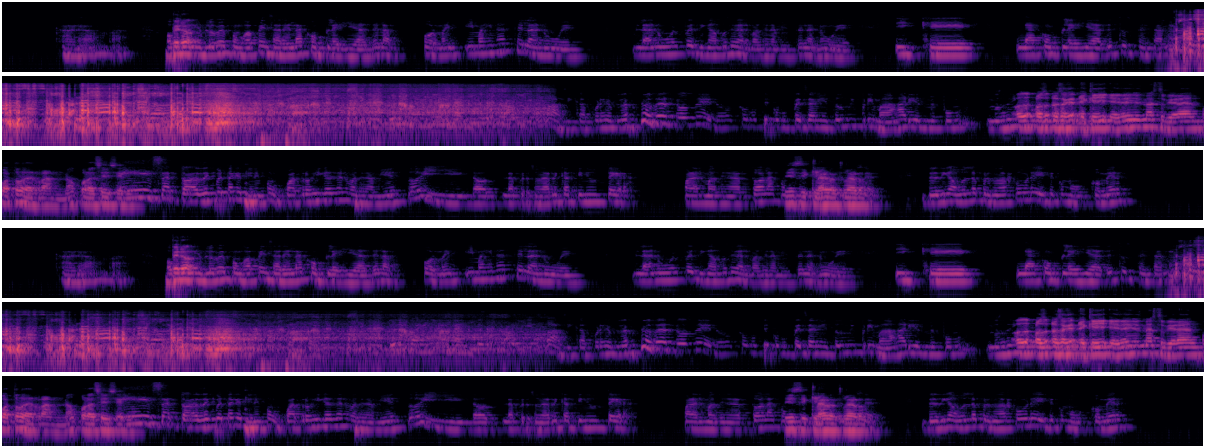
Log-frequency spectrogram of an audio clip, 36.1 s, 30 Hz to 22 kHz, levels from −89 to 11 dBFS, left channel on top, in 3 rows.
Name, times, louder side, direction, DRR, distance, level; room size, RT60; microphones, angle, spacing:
voice 1, 0.5-3.9 4.2-5.7 6.3-8.5 8.9-9.6 10.1-14.5 14.8-15.3 15.9-22.8 25.2-30.3 30.9-32.8 33.3-35.2, equal, 15° right, 1 dB, 3.2 m, -53 dB
sound 1, 11.7-17.5, left 6 dB, 85° left, 0.5 m, -34 dB
voice 2, 22.1-25.3 31.9-32.7, right 2 dB, 90° right, 4 dB, 2.2 m, -39 dB
12.5 x 11.5 x 2.3 m, 0.25 s
head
